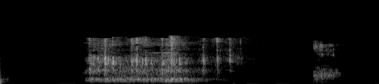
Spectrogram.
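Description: Typing on a computer keyboard set to Japanese: a brisk, dense clatter of keystrokes goes on for nearly two seconds, then a short burst of keys follows after a pause.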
